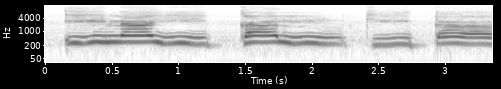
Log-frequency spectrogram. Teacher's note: Ilaikal kitab, ilaiya sifatnya lin lembut, kal alif lam qamariyah, bunyikan lam yang mati tanpa lantunan. Jadi kita baca tongkatkan lidah ke langit. Ilaikal kita, ta mak tabi'i dua harakat.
